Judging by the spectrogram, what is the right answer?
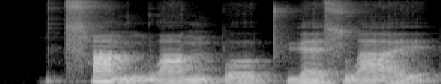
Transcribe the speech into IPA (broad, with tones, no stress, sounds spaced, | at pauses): t͡sʰ ɑ˥˩ ŋ n̪ w ɑ˧˥ ŋ p o˧˥ ʊ̯ pʰ ɥ ɛ˥˧ s w a˥˩ ɪ̯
